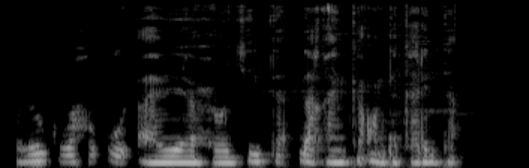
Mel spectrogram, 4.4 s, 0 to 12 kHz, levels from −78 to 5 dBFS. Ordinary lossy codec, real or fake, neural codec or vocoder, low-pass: none; real; none; 10.8 kHz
